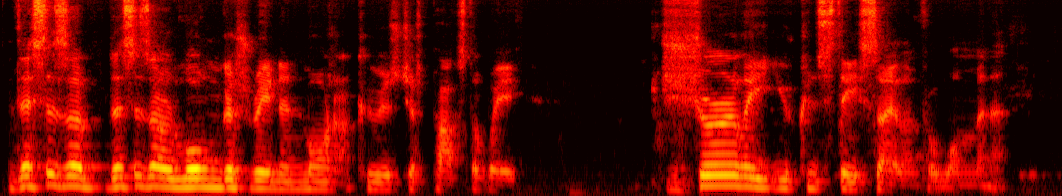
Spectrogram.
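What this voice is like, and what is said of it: Broad Scottish accent. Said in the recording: “you're Scottish ... it's there. It's very broad.”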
